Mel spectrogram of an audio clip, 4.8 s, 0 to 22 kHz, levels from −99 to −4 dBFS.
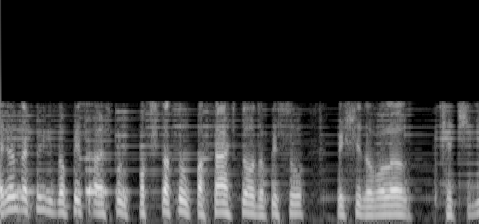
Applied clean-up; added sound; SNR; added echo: neural mask model RNNoise.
